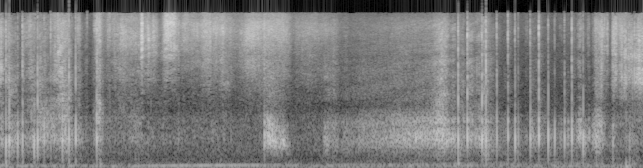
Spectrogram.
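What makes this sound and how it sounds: Long nails tap and scratch along the ridged, gold-printed spine of a small, closed, cloth-bound hardcover book held in the hand. Quick, sharp taps alternate with raspy scratching strokes, and the scratches carry a dry mid-range texture. A low hum runs underneath through the middle of the clip.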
